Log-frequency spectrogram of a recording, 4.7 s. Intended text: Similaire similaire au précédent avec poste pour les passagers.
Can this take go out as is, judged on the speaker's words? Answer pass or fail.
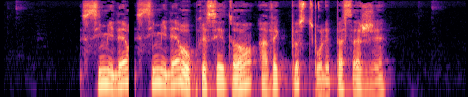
pass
